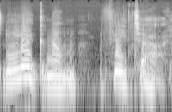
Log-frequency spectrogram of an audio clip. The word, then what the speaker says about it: lignum vitae: such modern technology today, there's no English equivalent of the V. So and for me, that is exactly why we struggle to pronounce V. We have a very, very difficult time pronouncing that V. So we pronounce it well, I guess As a W.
